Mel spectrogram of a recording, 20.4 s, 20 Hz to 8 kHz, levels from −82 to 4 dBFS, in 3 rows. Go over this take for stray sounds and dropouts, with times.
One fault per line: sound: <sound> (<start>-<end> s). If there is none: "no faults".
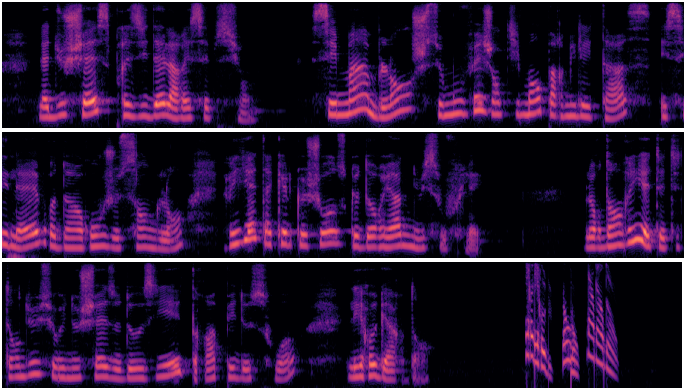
sound: chirp (18.9-19.8 s)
